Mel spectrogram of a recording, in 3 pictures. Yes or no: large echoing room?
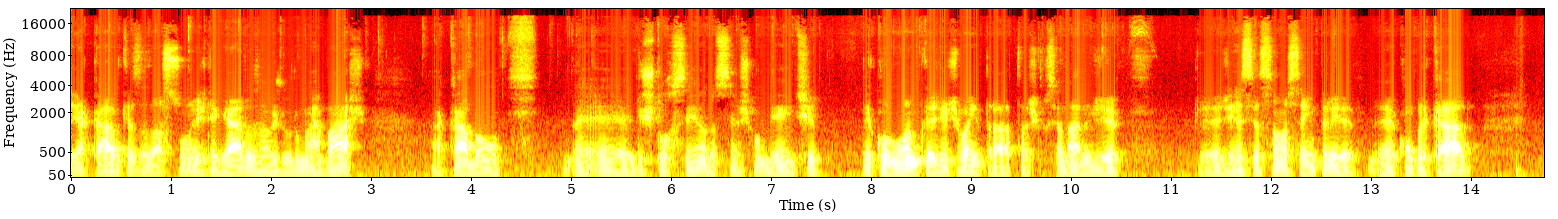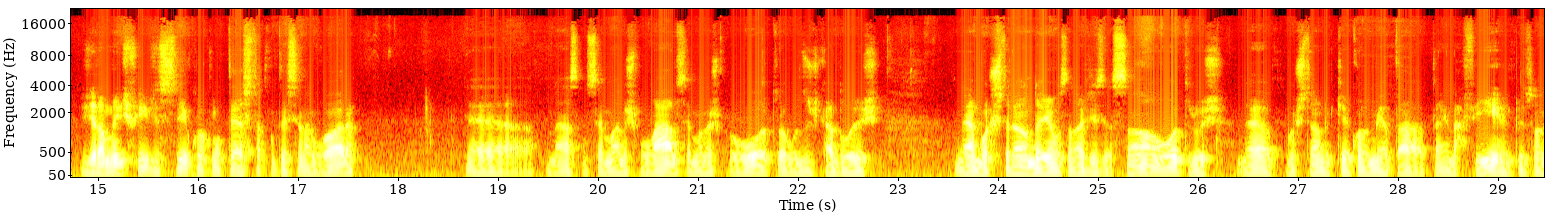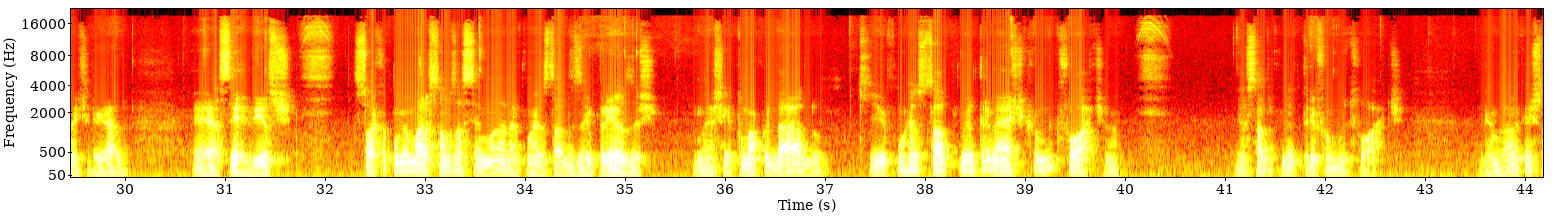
no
